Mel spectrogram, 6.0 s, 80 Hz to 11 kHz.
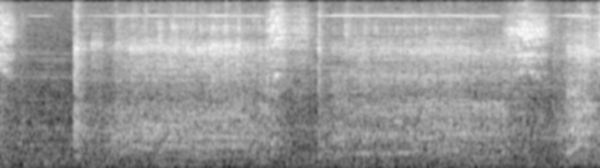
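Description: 1/8-scale CROSSRC EMO X3 RC crawler's electric motor and geared drivetrain whining as the truck drives slowly in low gear. The whine dips at the start and picks up again under a second in.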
